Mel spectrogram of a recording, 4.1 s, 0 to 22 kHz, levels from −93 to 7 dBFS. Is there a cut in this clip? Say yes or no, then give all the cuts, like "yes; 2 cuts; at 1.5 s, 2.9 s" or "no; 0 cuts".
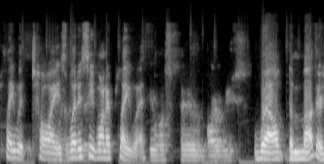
yes; 1 cut; at 3.0 s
